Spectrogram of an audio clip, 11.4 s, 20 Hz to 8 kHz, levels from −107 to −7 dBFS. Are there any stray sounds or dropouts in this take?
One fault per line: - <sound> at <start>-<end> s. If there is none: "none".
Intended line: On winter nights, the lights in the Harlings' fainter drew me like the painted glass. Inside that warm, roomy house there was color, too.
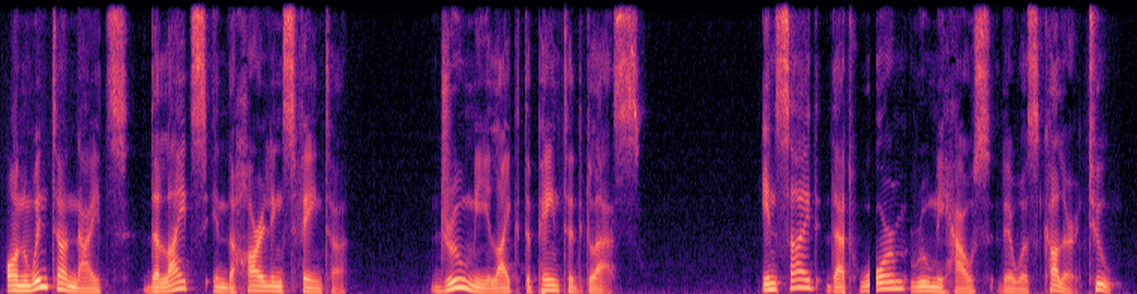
- dropout at 8.7-8.8 s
